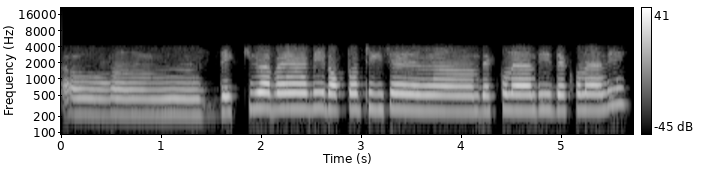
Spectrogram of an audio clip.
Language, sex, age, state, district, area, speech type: Odia, female, 45-60, Odisha, Angul, rural, conversation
